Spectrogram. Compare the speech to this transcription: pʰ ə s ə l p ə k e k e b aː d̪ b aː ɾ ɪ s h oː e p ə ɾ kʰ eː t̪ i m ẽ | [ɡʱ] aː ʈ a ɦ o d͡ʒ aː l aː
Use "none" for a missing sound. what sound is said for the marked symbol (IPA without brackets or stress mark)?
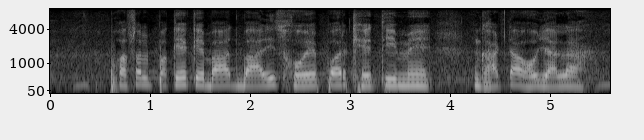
ɡʱ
